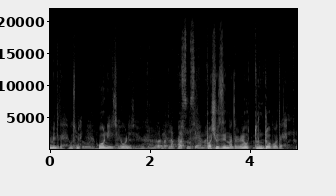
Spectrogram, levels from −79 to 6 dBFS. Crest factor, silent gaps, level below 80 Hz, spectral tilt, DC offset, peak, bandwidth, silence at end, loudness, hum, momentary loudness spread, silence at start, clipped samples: 18 dB; none; -70 dBFS; -6.5 dB/octave; under 0.1%; -12 dBFS; 19.5 kHz; 0 s; -32 LUFS; none; 12 LU; 0 s; under 0.1%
